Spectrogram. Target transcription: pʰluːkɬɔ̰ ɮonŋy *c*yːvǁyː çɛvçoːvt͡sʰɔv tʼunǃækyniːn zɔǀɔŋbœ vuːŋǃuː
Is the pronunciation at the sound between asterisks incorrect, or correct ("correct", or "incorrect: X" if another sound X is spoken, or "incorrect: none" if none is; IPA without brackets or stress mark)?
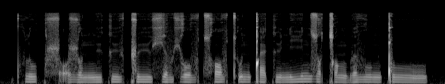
incorrect: k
